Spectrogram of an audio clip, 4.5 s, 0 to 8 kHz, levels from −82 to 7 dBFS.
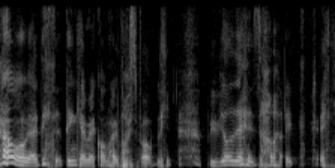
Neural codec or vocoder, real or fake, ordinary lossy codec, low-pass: none; real; none; none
